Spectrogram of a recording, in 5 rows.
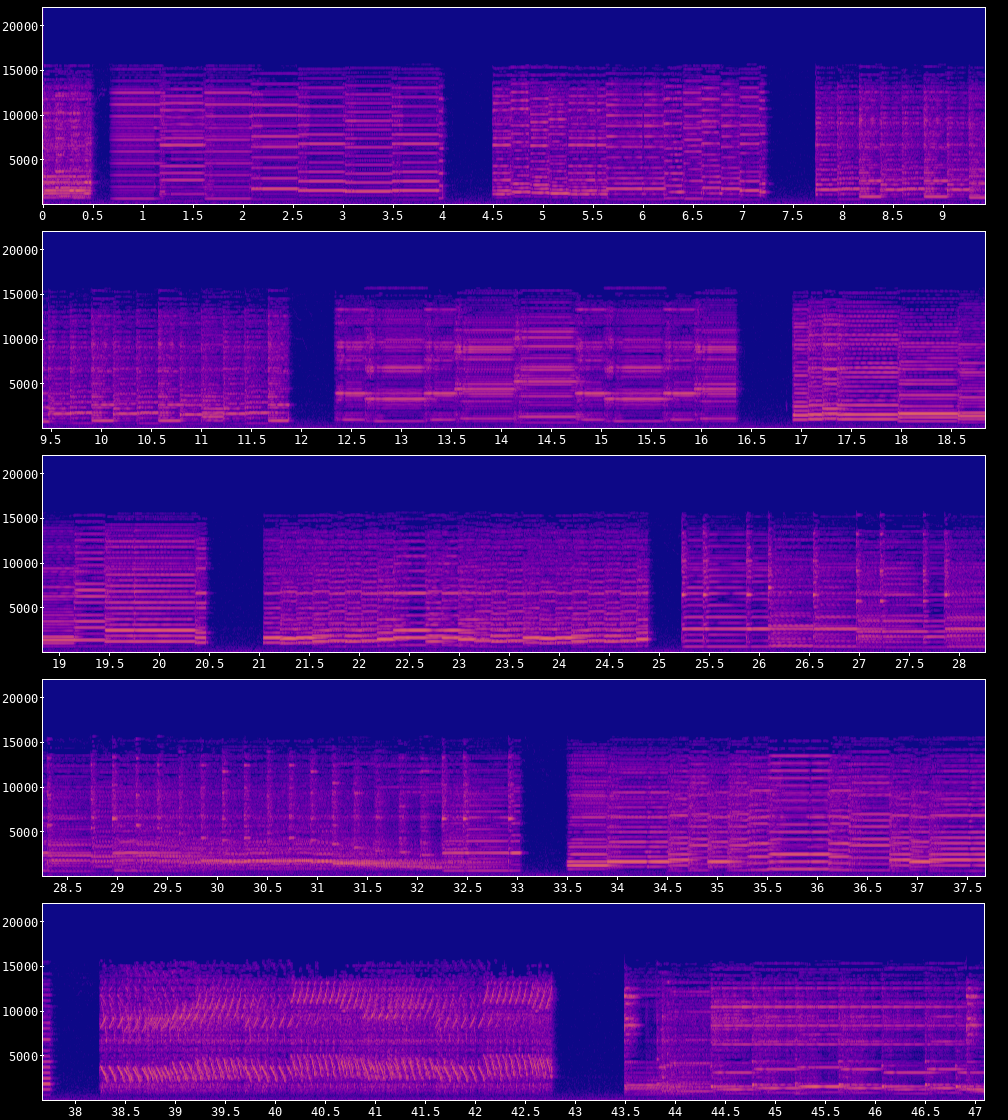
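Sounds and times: electronic phone ringtones: 0.0s - 5.9s, 21.1s - 37.4s, 38.2s - 42.8s
alarm-like electronic warble: 28.8s - 32.9s, 38.3s - 42.8s.

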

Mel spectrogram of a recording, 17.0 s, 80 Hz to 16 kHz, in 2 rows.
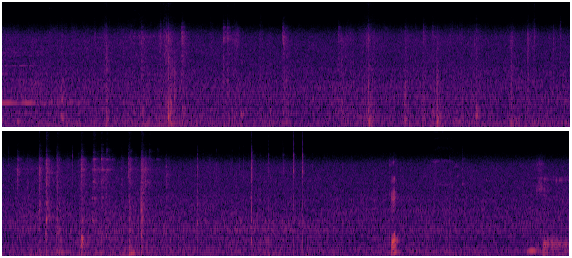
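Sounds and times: steady background hiss: 0.0s - 17.0s
handling clicks and taps: 11.4s - 13.1s.

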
